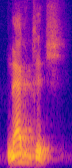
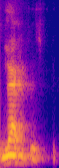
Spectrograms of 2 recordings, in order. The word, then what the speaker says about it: Natchitoches: I've Natchitoches. I've been mispronouncing I county. know, Natchitoches.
